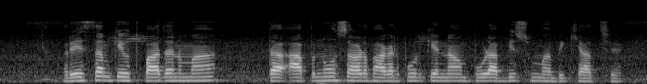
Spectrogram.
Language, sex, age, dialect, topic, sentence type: Maithili, male, 18-24, Angika, agriculture, statement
